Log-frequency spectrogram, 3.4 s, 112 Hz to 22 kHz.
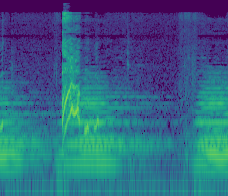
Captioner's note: clipped scream; clipped scream x2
